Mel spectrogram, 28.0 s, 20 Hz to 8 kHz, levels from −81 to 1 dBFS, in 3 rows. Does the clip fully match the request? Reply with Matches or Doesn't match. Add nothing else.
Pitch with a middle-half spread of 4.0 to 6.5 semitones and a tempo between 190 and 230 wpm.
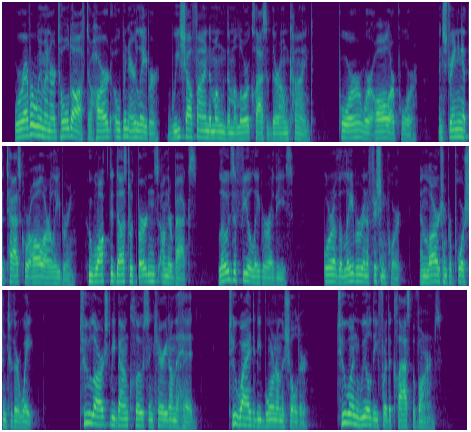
Doesn't match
